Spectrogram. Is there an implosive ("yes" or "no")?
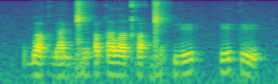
yes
